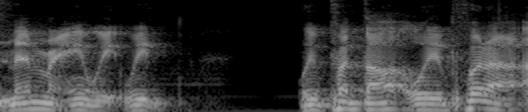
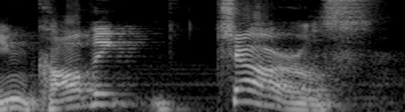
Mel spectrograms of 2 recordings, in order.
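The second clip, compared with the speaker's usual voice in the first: put-on gnome voice, higher; 5 semitones higher than usual. Voicing a gnome with a clipboard who asks for an order: gnome accent. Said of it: "He has to have an accent".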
